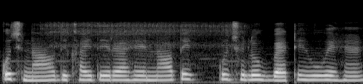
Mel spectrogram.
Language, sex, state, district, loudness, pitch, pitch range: Hindi, female, Uttar Pradesh, Etah, -17 LUFS, 205 Hz, 195-220 Hz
